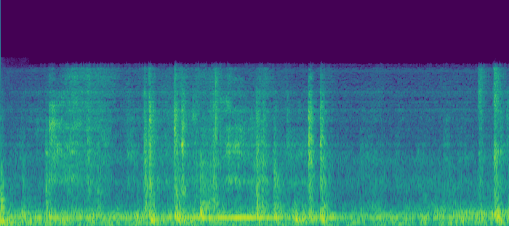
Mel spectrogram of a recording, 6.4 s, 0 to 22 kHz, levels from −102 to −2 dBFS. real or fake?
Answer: fake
